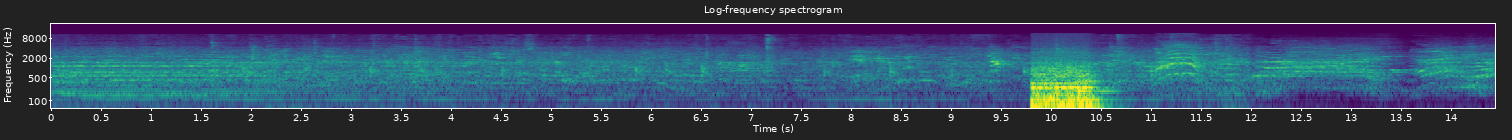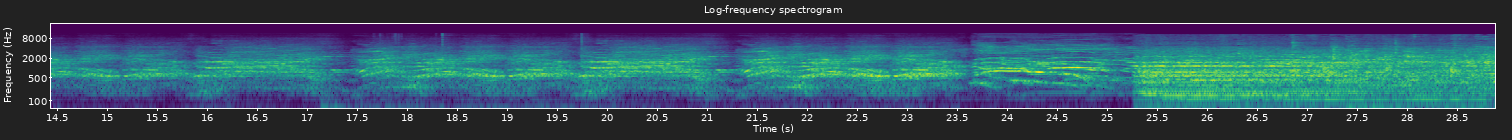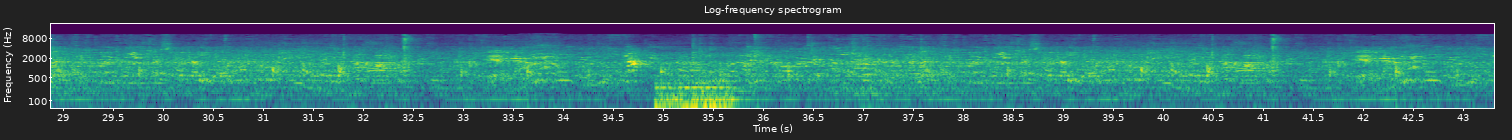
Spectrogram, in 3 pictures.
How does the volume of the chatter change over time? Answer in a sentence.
The loudness of the chatter goes up.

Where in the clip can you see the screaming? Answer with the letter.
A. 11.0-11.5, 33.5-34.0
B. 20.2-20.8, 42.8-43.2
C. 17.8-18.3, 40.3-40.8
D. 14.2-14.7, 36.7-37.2
A.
